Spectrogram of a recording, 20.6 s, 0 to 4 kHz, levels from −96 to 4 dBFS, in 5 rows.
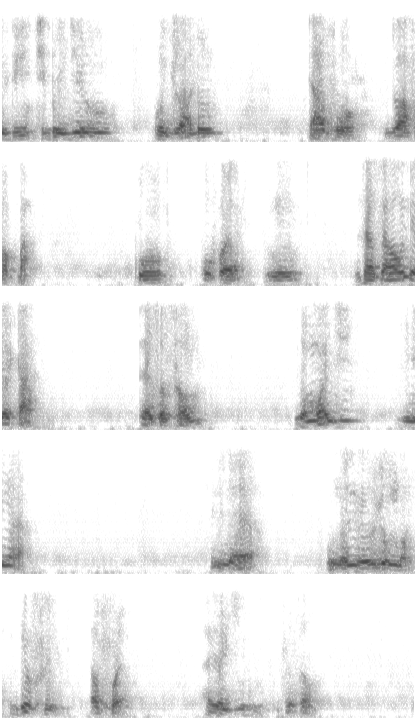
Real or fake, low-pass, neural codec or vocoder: fake; 3.6 kHz; codec, 16 kHz, 2 kbps, FreqCodec, smaller model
